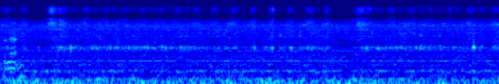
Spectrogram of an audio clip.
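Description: Epoxy resin being stirred in a plastic cup: soft, uneven swishing and scraping over a constant low hum.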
